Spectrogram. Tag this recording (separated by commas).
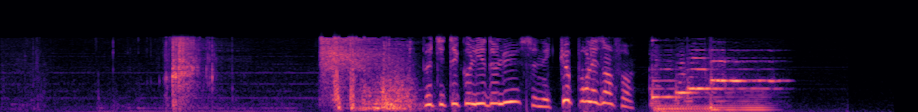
Speech, Music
